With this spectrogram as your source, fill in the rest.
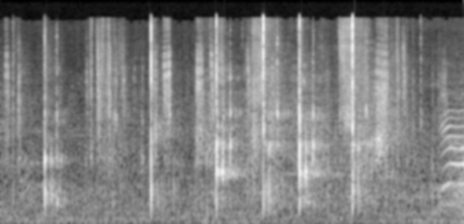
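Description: Paddles strike a plastic ball in a quick back-and-forth rally.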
